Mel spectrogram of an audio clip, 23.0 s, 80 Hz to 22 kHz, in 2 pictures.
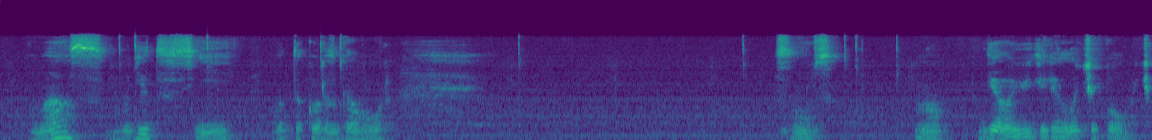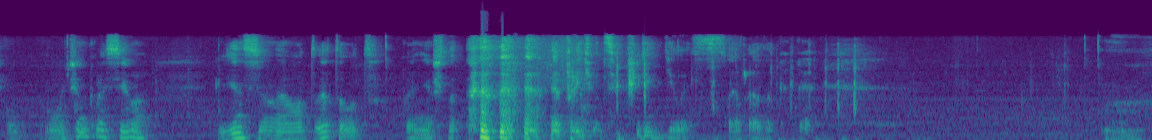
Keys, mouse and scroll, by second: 0.5-1.0 right drag, 1.2-3.2 drag, 3.2-6.2 right drag, 8.5 click, 9.0-12.0 middle drag, 12.6-15.2 scroll up 14, 15.2 click, 18.7 ctrl+z, 18.9 ctrl+z, 19.3 ctrl+z, 19.7 ctrl+z, 19.9 ctrl+z, 22.4 click.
